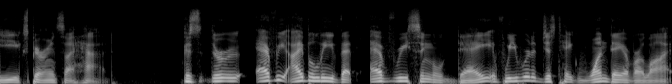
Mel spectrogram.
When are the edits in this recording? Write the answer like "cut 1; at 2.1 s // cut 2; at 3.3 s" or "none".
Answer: cut 1; at 1.7 s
